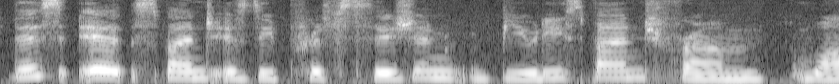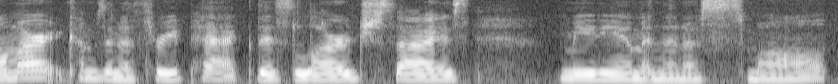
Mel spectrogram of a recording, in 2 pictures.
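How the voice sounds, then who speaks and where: A woman in her forties talks through a makeup review in a chatty, self-deprecating ramble, her voice sitting in an ordinary middle pitch. She is a little sniffly from allergies. The sound is dry and close, with no room echo. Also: steady tone, a little slow. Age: 40s. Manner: quieter and mumbling while applying makeup. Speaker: beauty vlogger.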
